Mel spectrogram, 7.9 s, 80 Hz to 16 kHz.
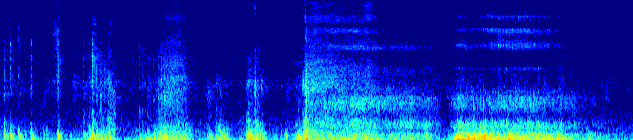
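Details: A 12-year-old dog sleeping on the couch, with irregular low rumbling snorts and snores and soft room noise between them; snoring.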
